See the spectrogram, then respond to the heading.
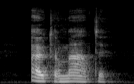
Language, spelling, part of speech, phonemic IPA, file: Dutch, uitermate, adverb, /ˌœytərˈmatə/, Nl-uitermate.ogg
- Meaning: extremely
